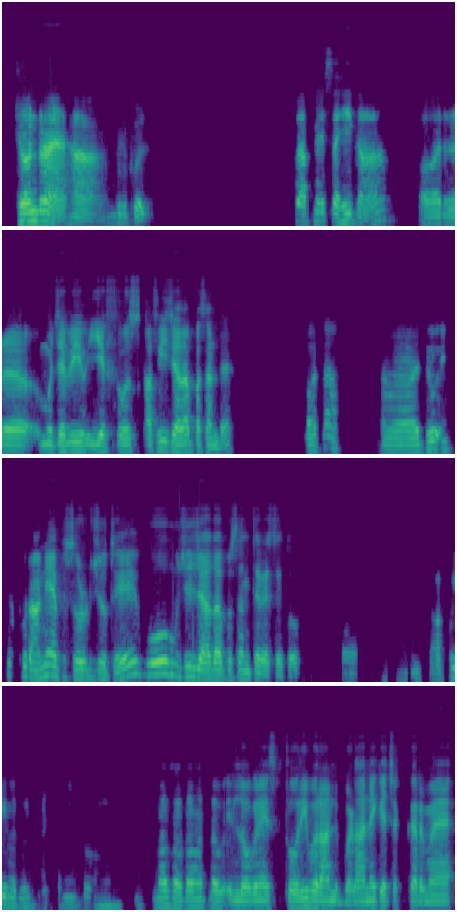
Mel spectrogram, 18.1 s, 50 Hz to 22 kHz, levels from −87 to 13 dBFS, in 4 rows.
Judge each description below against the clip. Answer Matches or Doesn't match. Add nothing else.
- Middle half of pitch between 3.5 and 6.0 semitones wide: Doesn't match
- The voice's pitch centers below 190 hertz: Matches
